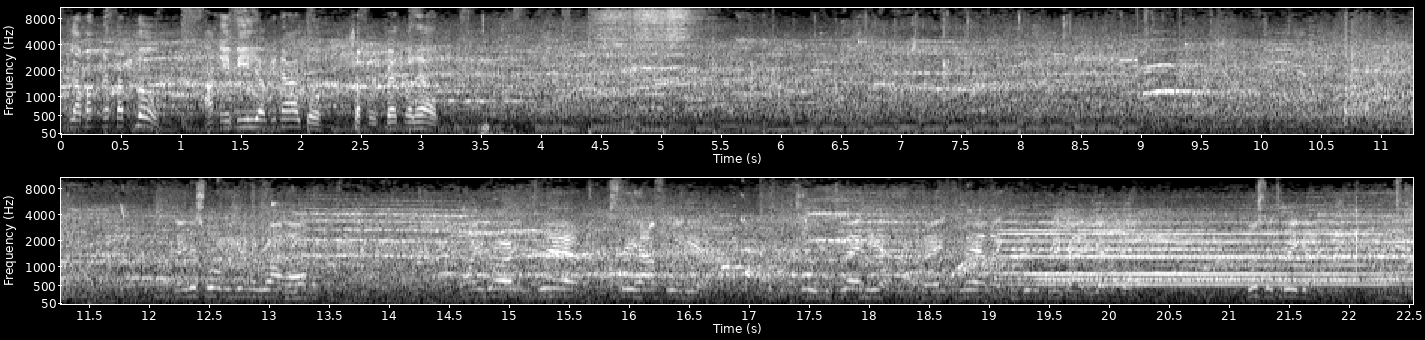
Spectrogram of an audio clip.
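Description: A crowd murmurs and chatters in a large echoing arena.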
